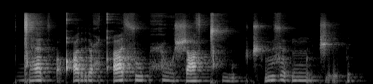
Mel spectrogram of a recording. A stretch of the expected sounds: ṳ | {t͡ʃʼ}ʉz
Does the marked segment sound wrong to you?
no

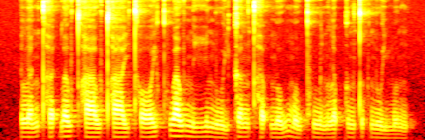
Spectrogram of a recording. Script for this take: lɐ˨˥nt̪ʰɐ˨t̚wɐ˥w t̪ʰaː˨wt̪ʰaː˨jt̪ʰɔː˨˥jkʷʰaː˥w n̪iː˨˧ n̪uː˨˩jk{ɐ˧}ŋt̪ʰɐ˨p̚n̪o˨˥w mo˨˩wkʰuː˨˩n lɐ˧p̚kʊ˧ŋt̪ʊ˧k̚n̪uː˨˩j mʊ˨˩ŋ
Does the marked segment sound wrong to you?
no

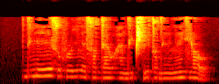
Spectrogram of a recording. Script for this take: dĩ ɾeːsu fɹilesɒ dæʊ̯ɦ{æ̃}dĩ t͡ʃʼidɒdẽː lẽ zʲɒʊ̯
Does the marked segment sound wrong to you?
no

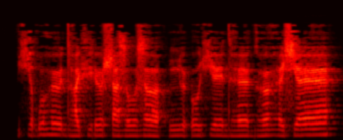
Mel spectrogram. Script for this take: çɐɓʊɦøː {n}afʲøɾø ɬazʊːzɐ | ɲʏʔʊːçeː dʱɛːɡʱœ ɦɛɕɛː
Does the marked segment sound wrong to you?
yes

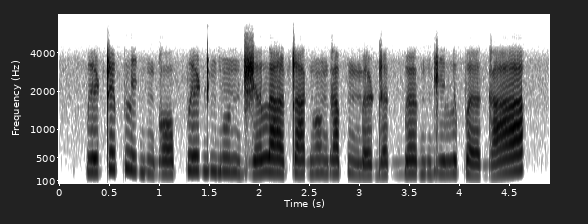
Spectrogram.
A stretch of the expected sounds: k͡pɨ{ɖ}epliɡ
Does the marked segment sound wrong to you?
yes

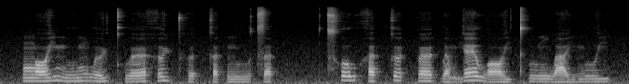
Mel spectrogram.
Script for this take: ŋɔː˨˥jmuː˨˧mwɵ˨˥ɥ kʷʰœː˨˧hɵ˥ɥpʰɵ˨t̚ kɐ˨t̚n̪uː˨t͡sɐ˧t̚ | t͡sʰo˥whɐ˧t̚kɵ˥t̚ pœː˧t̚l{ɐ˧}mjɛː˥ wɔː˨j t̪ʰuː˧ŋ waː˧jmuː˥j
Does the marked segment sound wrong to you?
yes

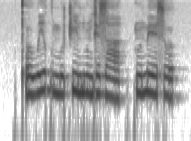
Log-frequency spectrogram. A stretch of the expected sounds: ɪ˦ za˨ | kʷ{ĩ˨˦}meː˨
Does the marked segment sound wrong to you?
no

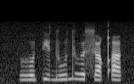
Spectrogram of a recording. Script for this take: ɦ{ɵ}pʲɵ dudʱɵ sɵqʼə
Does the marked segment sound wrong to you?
yes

